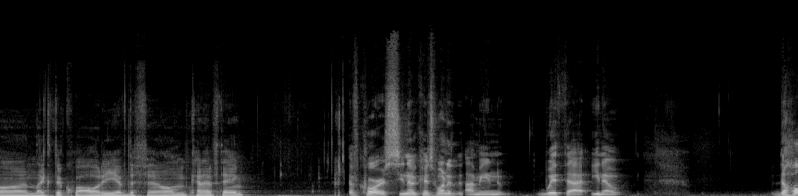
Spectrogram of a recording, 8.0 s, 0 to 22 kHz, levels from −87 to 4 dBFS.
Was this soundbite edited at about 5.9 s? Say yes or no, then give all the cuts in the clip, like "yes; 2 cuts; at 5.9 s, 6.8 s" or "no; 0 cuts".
no; 2 cuts; at 3.4 s, 4.6 s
